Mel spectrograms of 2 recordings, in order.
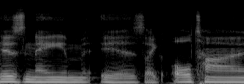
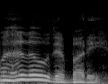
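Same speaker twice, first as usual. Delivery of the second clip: put-on whispery voice, higher; 7 semitones higher than usual. Imitating a social media creator's video greeting: whispery Old Time Hockney impression. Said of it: "He's, like, whispery".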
